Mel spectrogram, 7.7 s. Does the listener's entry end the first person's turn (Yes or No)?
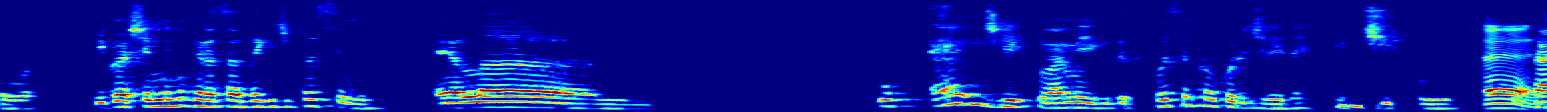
No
